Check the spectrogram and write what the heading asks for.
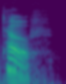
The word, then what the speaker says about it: Toph: By the way, Toph is pronounced Toph. It's like tough, but with the word opposite of un.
